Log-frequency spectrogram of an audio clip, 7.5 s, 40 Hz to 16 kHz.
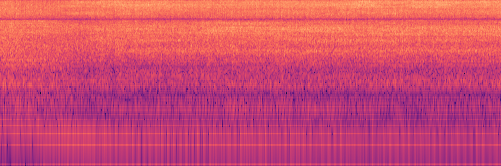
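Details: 1914 Dodge T-bucket engine warming toward thermostat opening, about 180 degrees, 40 psi oil pressure, water pump working: revs settle into a steady, even idle with a low thump, no misses or knocks; sounds good.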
